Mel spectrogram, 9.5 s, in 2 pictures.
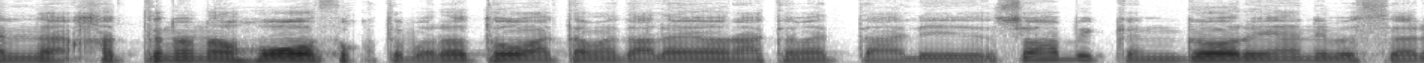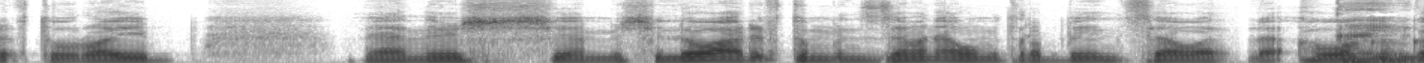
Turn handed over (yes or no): no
